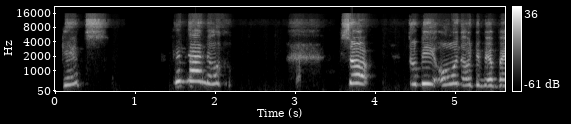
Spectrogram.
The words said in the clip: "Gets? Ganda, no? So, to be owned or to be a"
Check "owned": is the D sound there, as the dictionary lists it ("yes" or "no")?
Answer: no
